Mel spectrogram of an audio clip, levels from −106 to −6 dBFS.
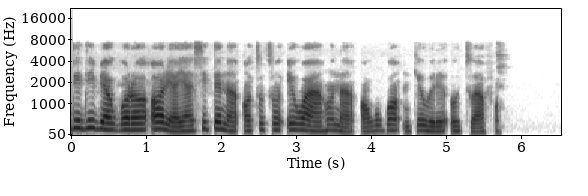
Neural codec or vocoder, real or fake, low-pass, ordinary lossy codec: none; real; 7.2 kHz; none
